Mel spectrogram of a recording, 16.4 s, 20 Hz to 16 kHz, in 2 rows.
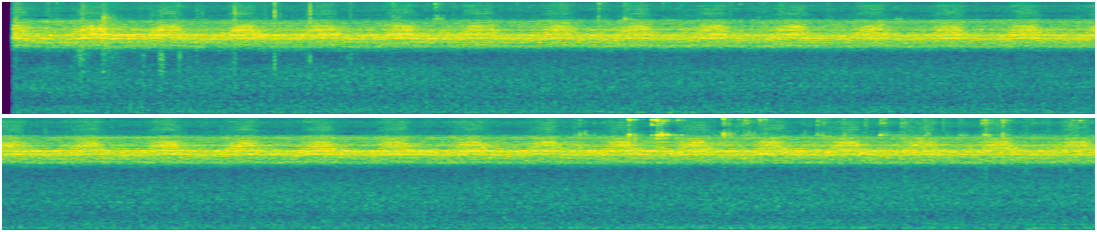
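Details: Cicadas in Ames, Iowa, in 2018; a steady, dense high-pitched buzzing drone that holds unbroken throughout, with faint pulsing in the upper band and a low background rumble.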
